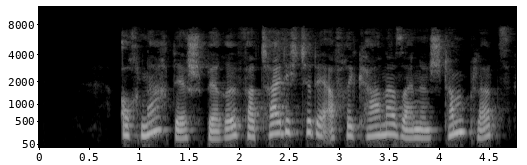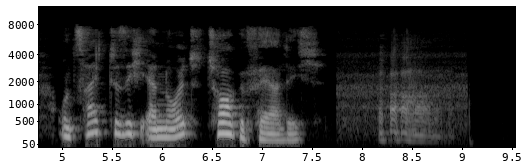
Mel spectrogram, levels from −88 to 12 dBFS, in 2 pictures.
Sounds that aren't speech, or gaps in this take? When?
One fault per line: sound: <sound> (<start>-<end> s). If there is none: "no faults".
sound: laugh (7.8-8.9 s)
